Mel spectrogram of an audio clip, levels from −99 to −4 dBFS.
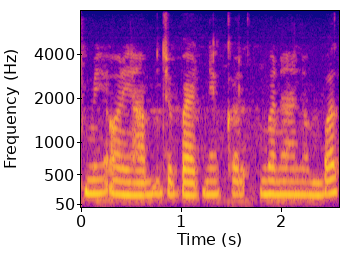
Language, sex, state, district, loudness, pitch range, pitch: Hindi, male, Chhattisgarh, Raipur, -19 LUFS, 195-205 Hz, 200 Hz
